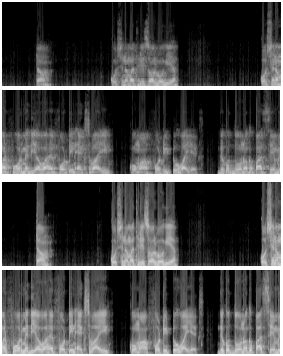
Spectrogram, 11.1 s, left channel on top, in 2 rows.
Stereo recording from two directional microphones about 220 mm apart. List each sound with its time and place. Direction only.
2.2 s speech: 45° right (ahead or behind)
5.2 s speech: 40° right (ahead or behind)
